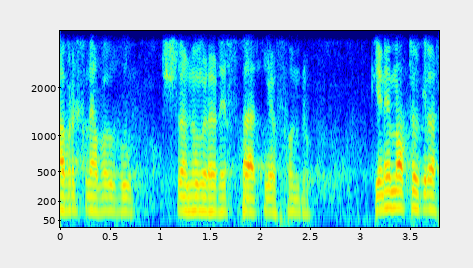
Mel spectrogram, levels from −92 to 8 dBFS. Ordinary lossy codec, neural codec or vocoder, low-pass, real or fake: Opus, 16 kbps; codec, 24 kHz, 1.5 kbps, HILCodec; 3.6 kHz; fake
